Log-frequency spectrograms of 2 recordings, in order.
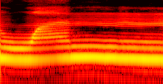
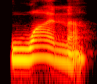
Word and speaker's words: one: Blurry in one eye. Now remember, this looks like a vowel, but what's the pronunciation? One. It's a W. It's the same as we won the game, which is spelled W-O-N.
